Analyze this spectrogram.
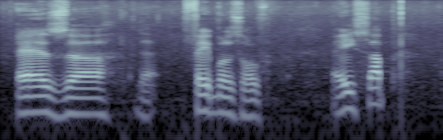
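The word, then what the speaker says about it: Aesop: uh the fables of ASAP that's how you pronounce asop ASP the Greek uh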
